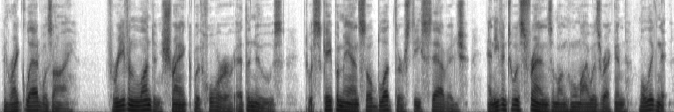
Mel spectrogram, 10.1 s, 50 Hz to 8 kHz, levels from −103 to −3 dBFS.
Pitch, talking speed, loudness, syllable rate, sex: 95 Hz, 180 wpm, -17 LUFS, 4.8 syllables/s, male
